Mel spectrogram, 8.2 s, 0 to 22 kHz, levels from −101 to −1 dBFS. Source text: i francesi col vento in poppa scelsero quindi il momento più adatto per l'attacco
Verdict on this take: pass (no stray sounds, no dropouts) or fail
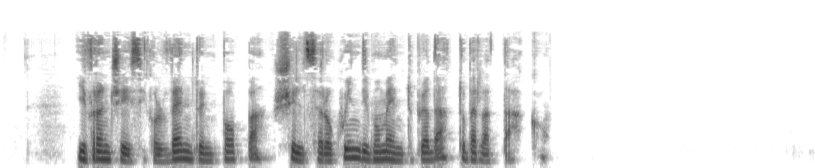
pass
